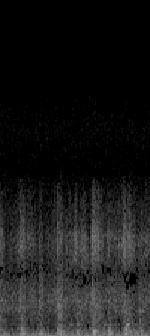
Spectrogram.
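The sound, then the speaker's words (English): Wire brushes held in the hand swish across a drumhead in a steady, chugging rhythm that mimics a train on the tracks. Moderately loud, with no voices. “Because if you want to make a train, you can make it.”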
